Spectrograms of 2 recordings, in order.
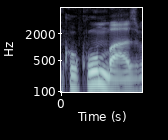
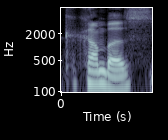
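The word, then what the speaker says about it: Kekambas: It's K-E-K-A-M-B-A-S. And while I will admit that is not very far and sounds phonetically... – It's not bad. – Like a little bit like cucumbers.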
